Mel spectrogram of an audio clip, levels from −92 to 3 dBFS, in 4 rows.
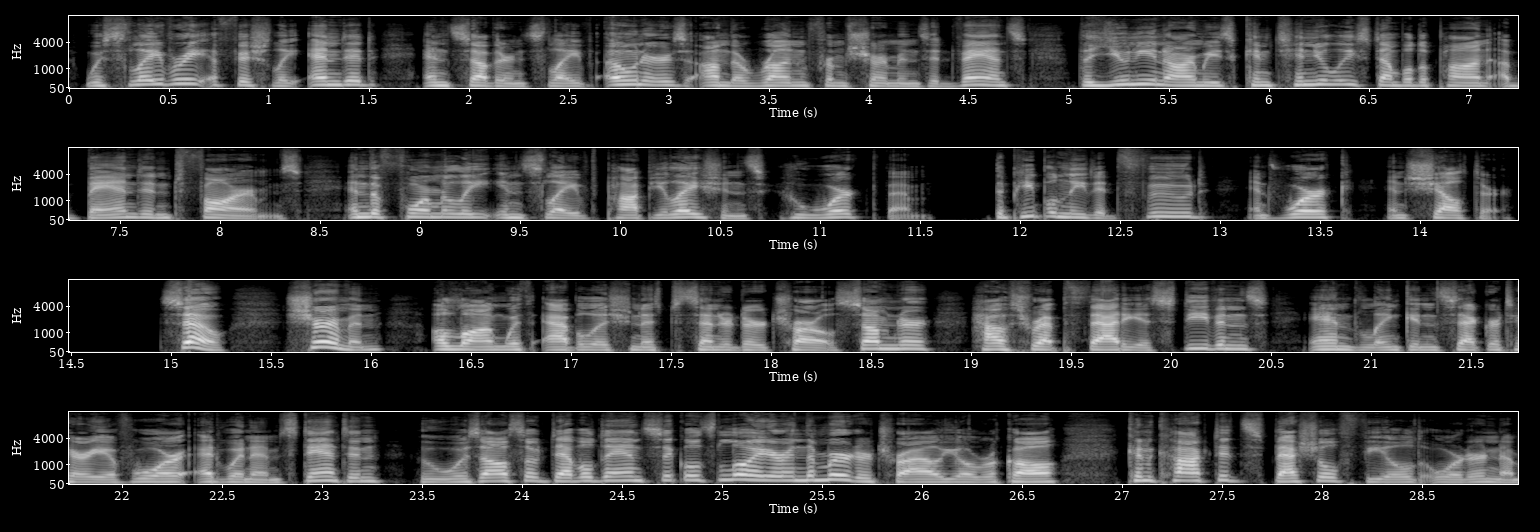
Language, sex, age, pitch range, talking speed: English, male, 30-49, 140-190 Hz, 155 wpm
